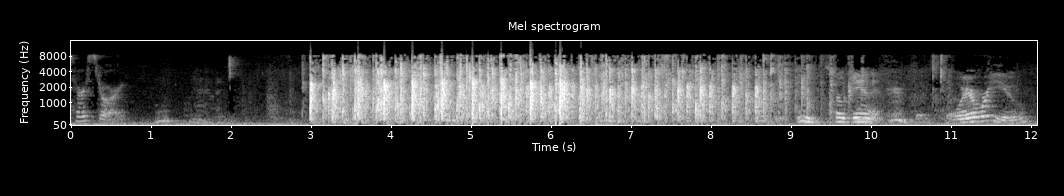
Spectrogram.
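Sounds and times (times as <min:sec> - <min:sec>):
audience applauding: 0:02.9 - 0:09.9.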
